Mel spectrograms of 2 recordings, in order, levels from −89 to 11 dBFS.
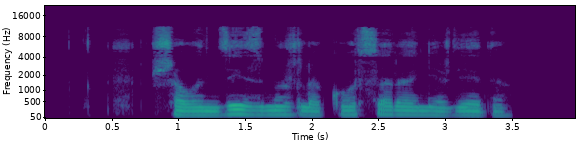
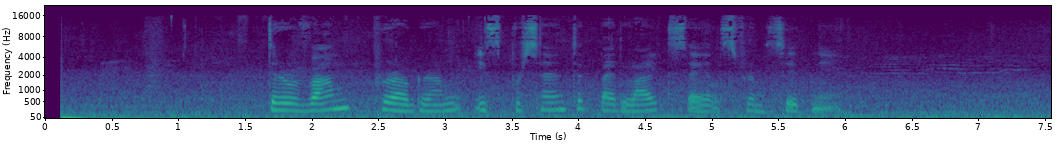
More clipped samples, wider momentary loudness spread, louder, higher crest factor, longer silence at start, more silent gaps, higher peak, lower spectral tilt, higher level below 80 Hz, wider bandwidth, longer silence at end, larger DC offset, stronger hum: neither; second, 8 LU vs 16 LU; about the same, -37 LUFS vs -36 LUFS; about the same, 16 dB vs 20 dB; first, 0.55 s vs 0.1 s; first, 0.72-0.80 s, 2.10-2.16 s vs none; second, -22 dBFS vs -16 dBFS; about the same, -4.5 dB/octave vs -5 dB/octave; second, -72 dBFS vs -48 dBFS; second, 11.5 kHz vs 16 kHz; first, 0.5 s vs 0 s; neither; neither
